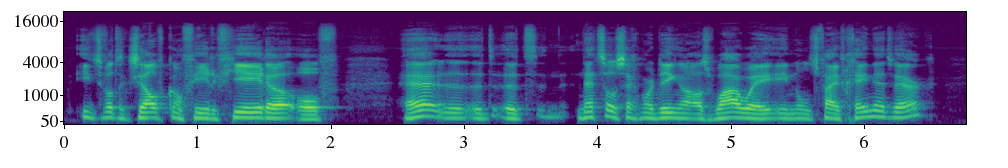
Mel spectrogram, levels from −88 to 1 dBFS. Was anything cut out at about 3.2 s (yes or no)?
no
